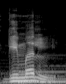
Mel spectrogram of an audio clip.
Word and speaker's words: Gimel: இந்த எபிரேய எழுத்தினுடைய இந்த மூன்றாவது எழுத்து கிமல் என்று சொல்லப்படுகிற ஒரு எழுத்தாக இருக்கிறது அது கமால் என்று சொல்லப்படுகிற ஒரு உச்சரிப்பாகவும் நீங்கள் அதை கேட்டிருக்கக்கூட உங்களுக்கு வாய்ப்பு கிடைத்திருக்கும் இந்த கிமல் என்ற இந்த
